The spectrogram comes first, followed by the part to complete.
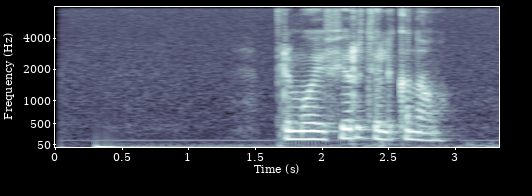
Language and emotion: Russian, neutral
